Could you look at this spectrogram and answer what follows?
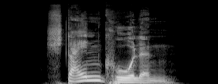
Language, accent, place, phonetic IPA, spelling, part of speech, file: German, Germany, Berlin, [ˈʃtaɪ̯nˌkoːlən], Steinkohlen, noun, De-Steinkohlen.ogg
- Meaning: plural of Steinkohle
